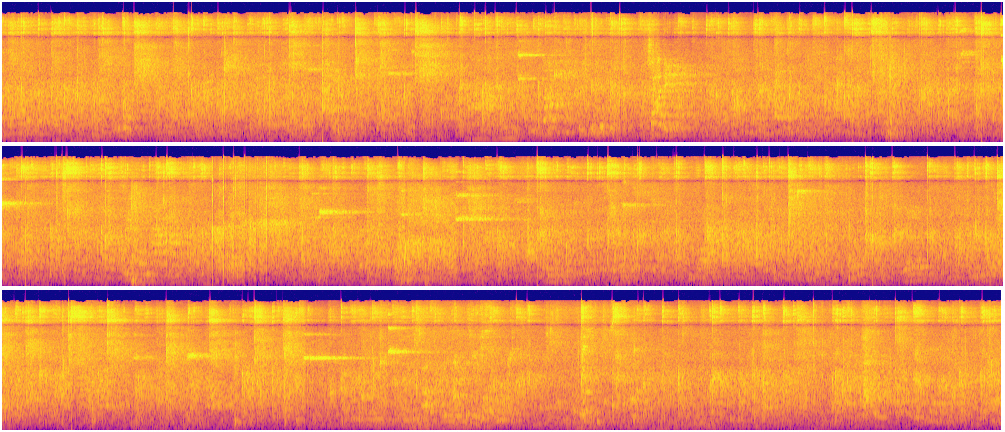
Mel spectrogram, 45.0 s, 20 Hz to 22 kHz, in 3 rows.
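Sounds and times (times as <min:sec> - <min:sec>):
sports hall background noise: 0:00.0 - 0:45.0
table tennis ball clicking: 0:00.2 - 0:09.7, 0:10.6 - 0:21.2, 0:21.8 - 0:36.6, 0:39.2 - 0:45.0
shoes squeaking on floor: 0:04.2 - 0:08.9, 0:12.5 - 0:17.7, 0:19.5 - 0:23.1, 0:24.0 - 0:24.9, 0:26.8 - 0:28.1, 0:31.4 - 0:43.6.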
